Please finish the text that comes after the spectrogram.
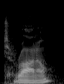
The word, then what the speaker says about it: Toronto: how to pronounce this you might say Toronto I I'm going to go to Toronto but we actually say Toronto Toronto Toronto so you notice that the second T does have a D sound Toronto if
